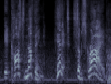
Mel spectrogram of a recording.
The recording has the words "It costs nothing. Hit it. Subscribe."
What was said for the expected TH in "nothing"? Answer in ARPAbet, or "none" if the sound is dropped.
TH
